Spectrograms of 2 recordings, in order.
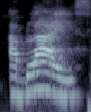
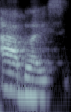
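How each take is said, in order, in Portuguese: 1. A tônica está na última sílaba. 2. A tônica está na primeira sílaba. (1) "e sim habláis" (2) "a tônica não é hablas"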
